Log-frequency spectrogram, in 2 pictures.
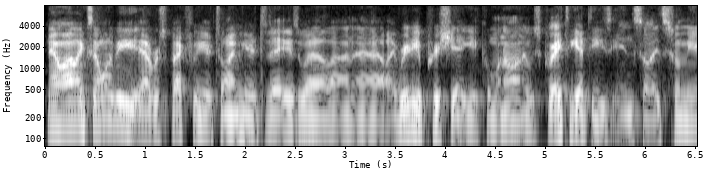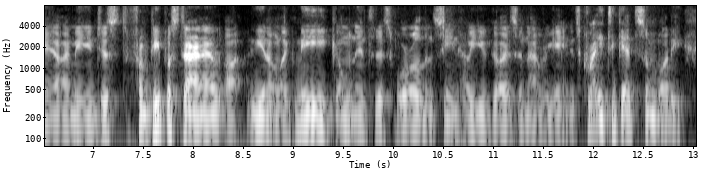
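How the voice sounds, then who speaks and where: A podcast host with a low-pitched voice talks fast and rarely pauses. He chats casually in this interview, making his points in an informal, rambling way.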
